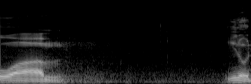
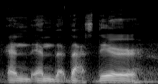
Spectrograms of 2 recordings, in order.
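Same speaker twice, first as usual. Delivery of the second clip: ordinary delivery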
